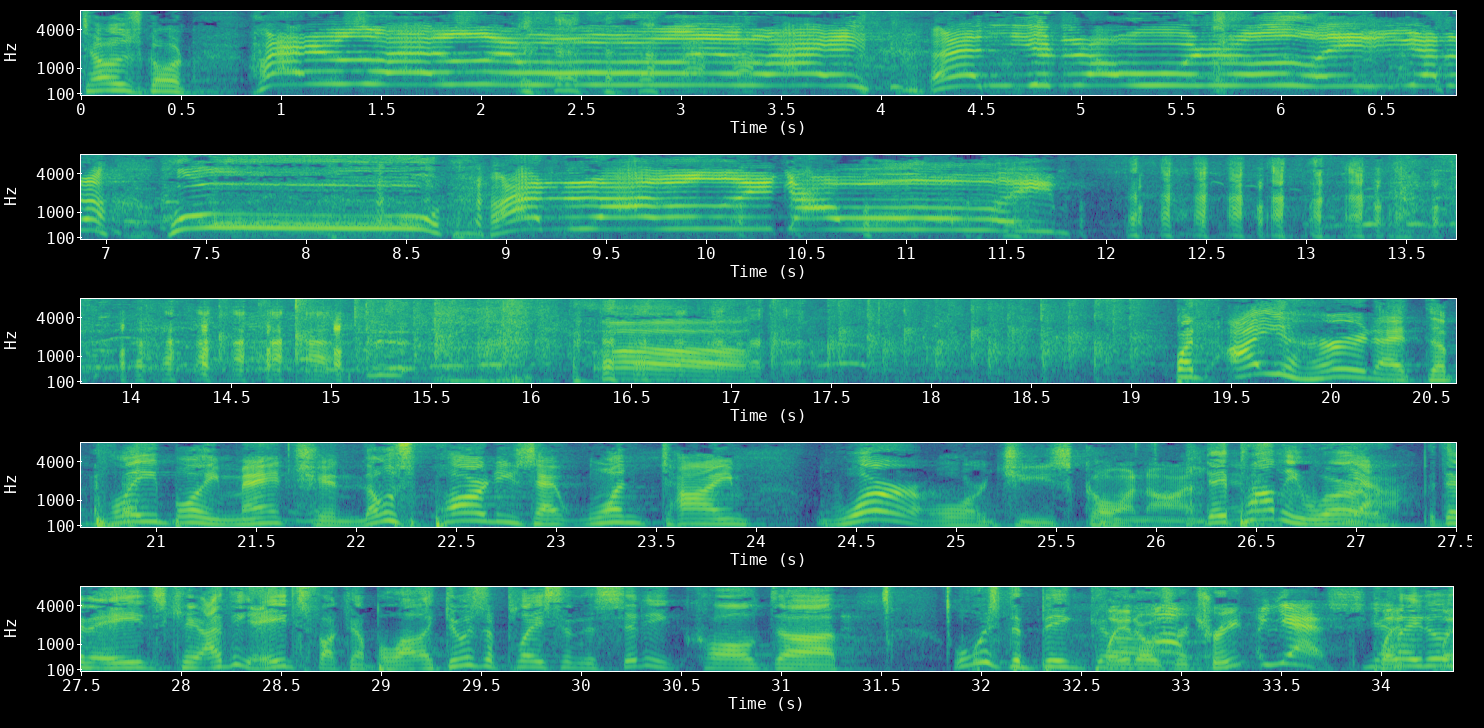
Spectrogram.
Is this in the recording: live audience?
yes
